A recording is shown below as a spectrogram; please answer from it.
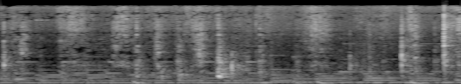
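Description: Red chili powder and cumin powder cook in a pan for aloo tikki, stirred steadily with a spoon; repeated scraping strokes run over a low, continuous sizzle, nearby and without any voices.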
